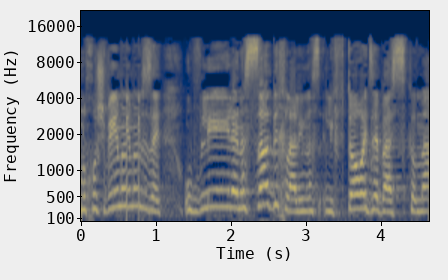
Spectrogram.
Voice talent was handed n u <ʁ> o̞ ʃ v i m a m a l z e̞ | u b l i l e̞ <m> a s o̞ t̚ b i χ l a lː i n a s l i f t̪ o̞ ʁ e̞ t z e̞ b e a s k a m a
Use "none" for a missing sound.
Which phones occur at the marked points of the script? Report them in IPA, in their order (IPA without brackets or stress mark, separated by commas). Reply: χ, n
